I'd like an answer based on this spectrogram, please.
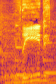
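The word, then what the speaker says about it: Lied: The Lead Jungle, and yes, it's pronounced that way, I promise, opened in 1992.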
